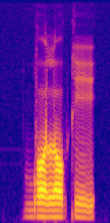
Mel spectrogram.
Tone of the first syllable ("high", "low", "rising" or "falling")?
low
